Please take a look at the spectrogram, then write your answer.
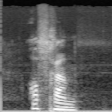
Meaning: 1. to go off 2. to go down 3. to lose face 4. (of a telephone) to ring 5. to defecate 6. to base oneself, to depend
- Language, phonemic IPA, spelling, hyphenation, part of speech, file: Dutch, /ˈɑfxaːn/, afgaan, af‧gaan, verb, Nl-afgaan.ogg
